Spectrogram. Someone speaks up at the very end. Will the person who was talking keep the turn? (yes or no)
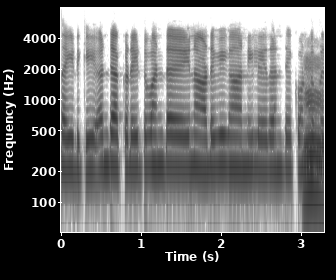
no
